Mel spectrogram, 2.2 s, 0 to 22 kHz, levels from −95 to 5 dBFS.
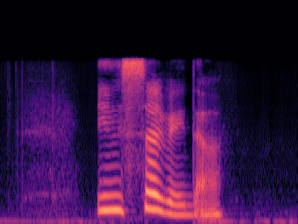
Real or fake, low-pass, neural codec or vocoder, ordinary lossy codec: fake; 7.2 kHz; codec, 16 kHz, 1 kbps, X-Codec, HuBERT features, trained on balanced general audio; none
